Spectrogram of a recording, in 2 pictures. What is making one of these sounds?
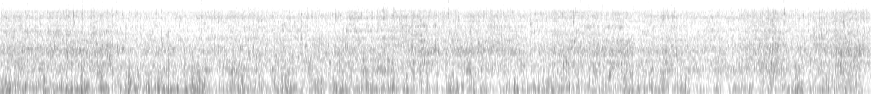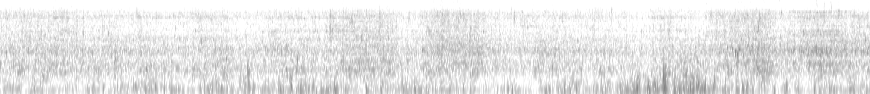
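Wind gusts and buffets loudly outdoors.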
